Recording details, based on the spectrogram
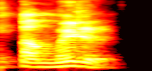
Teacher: In Tamil, for example, they don't actually say L. They say Tamil because it's a retroflex L.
